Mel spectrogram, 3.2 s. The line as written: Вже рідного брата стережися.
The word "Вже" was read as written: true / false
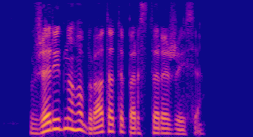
true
